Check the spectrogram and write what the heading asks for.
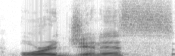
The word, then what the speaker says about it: Origenes: I don't know how you pronounce it. It's the Origins is what it means, yep. But it's Origenes. Origenes.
